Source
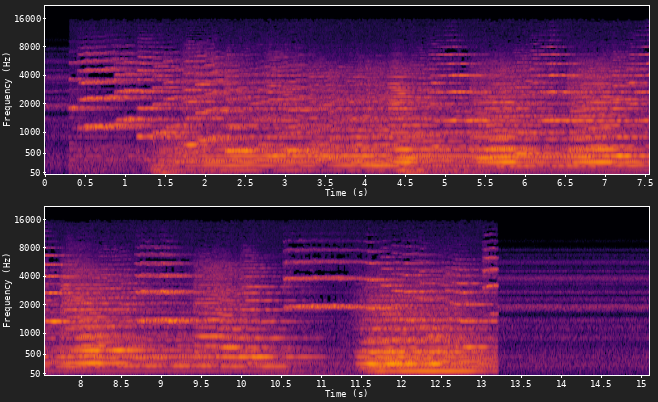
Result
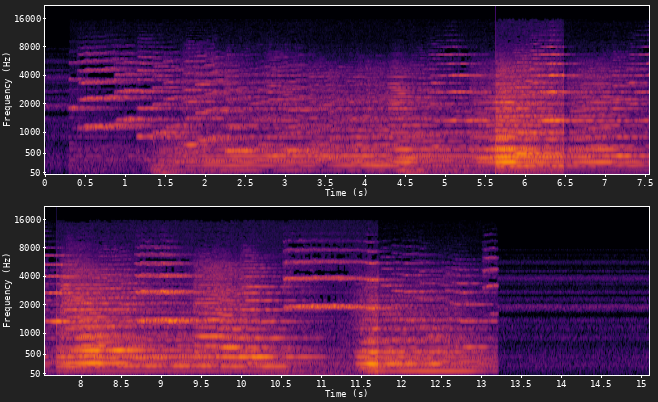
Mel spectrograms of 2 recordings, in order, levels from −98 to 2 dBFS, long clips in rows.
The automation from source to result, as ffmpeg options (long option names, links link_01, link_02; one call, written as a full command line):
ffmpeg -i in.wav -af "asetnsamples=nb_out_samples=441:pad=0,asendcmd='5.64 volume volume 2dB;6.49 volume volume -9dB;7.7 volume volume -0.5dB;11.72 volume volume -10dB',volume=-8dB" out.wav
